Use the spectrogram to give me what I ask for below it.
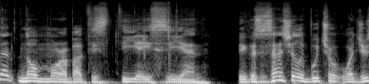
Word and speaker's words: DAZN: It's pronounced DAZN. It's what? That's what it says on Wikipedia. Hold on a second. All right, so there we have it. I heard some people call it dance sports.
